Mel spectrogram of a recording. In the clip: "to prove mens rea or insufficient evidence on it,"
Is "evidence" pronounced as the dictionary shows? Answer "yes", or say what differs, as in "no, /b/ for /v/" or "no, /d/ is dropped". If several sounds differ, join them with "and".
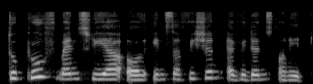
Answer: yes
